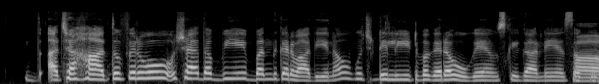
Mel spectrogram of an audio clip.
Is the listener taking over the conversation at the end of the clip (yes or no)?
yes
